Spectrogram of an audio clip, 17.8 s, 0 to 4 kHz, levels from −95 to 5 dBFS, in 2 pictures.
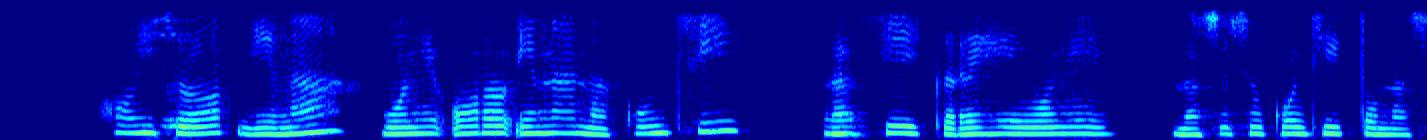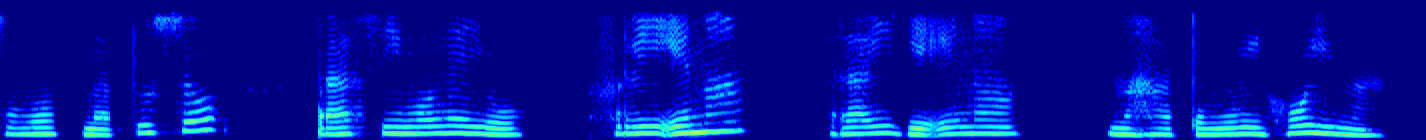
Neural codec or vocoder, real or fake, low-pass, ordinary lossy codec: codec, 16 kHz, 2 kbps, X-Codec, HuBERT features, trained on general audio; fake; 3.6 kHz; AAC, 24 kbps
